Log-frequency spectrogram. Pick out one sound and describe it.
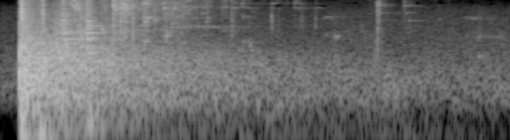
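A gunshot rings out and echoes away.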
